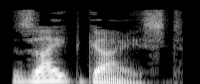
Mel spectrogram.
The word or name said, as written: zeitgeist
